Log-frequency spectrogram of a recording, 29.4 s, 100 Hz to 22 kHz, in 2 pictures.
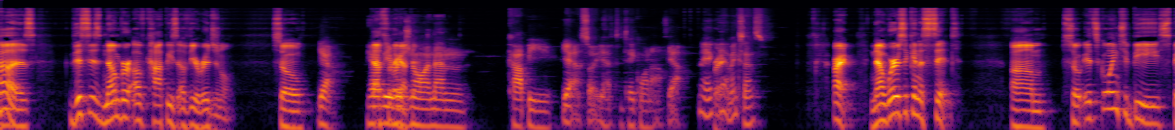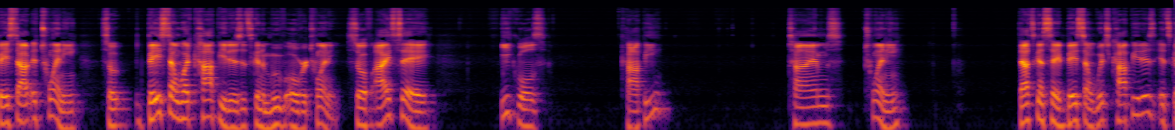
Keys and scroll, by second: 21.1 typing, 23.8 typing, 24.9-26.1 typing, 26.6 Return.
